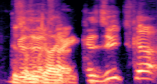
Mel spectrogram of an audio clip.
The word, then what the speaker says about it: Kazuchika: Kazuchika Ohkada is all elite.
